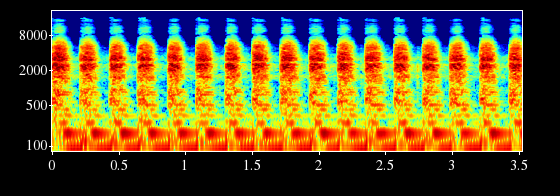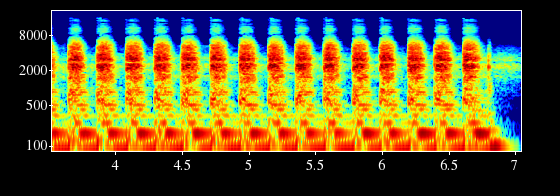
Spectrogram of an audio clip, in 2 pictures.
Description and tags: guitar rig3 picked muted riff Emaj 8-4 140BPM
recording on Guitar Rig3 with simulation Messa boogie Rectifier
rig3, guitar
